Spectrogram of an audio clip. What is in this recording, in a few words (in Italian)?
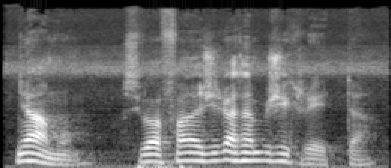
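"girata", vocabolario dialettale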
